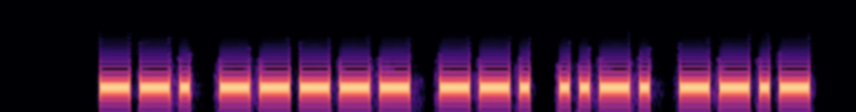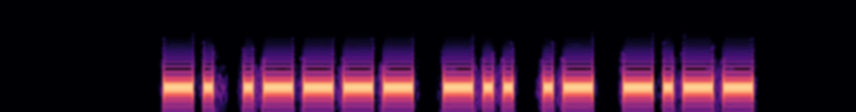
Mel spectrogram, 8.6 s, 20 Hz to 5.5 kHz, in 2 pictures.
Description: Morse code, heard as a keyed tone, about 24 wpm, 600 Hz. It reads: G0GFQ N1DAY
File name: Callsigns-24wpm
